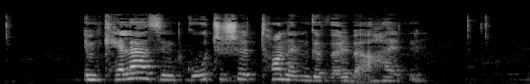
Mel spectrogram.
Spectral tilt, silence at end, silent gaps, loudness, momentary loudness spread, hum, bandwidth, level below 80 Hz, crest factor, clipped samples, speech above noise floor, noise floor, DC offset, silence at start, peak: 0.5 dB/octave; 0.4 s; none; -20 LUFS; 24 LU; none; 11.5 kHz; -66 dBFS; 24 dB; under 0.1%; 42 dB; -65 dBFS; under 0.1%; 0.05 s; 0 dBFS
